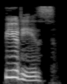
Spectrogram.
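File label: "beauties", British English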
